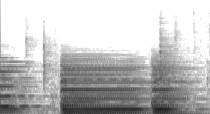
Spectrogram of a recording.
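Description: Grand piano being played: a chord dies away, a new chord is struck about half a second in and held, and another follows near the end.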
